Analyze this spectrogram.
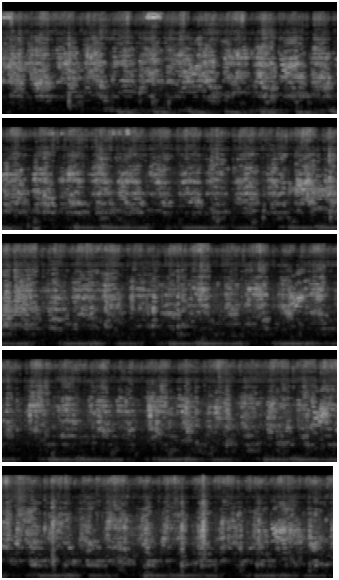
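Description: Milk squirting by hand from a water buffalo's teats into a steel pail, in quick rhythmic streams hissing and splashing against the metal and the milk already in it.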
